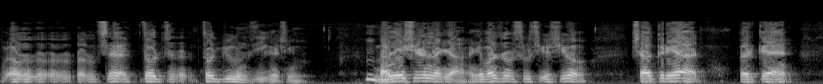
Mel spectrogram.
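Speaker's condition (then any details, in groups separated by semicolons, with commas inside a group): Parkinson's disease; weekly supervised table tennis program, Cert Tenis Taula with Àrea Bàsica de Salut de l'Escala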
